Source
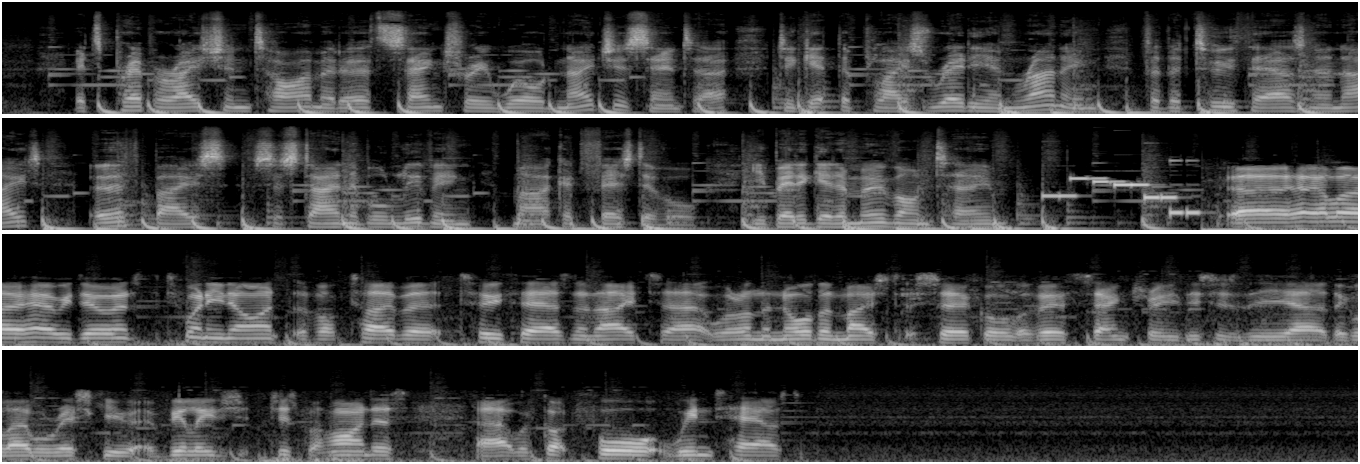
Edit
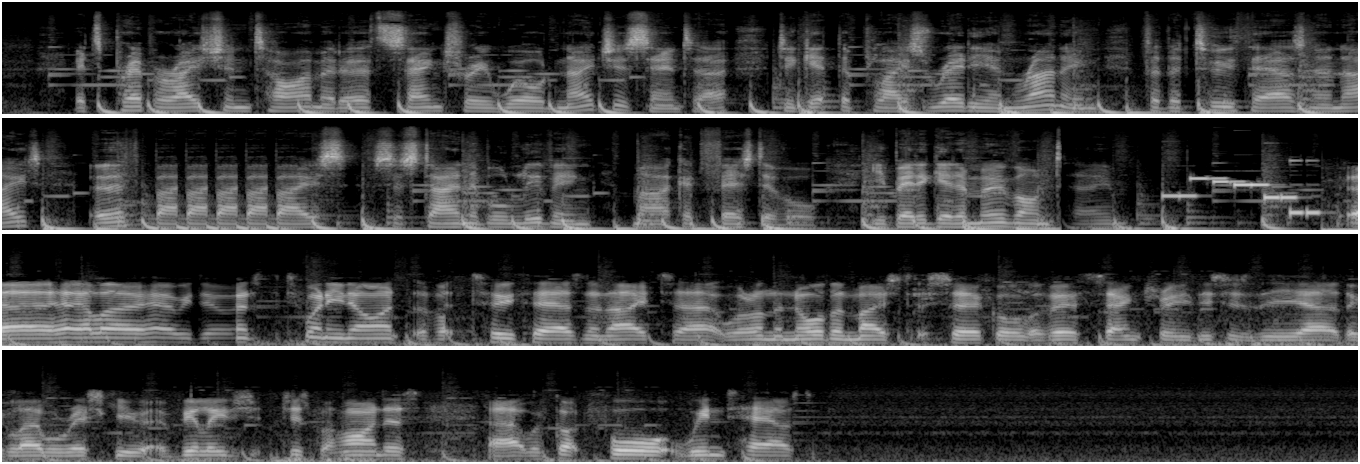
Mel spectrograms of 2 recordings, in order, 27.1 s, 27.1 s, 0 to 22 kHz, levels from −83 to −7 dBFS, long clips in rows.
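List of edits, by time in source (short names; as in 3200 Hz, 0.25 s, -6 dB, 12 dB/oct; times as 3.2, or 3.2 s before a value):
7.5 stutter 0.15 s, 5 plays
11.47–12.05 fade in
13.38–14.13 fade out, to -22.5 dB
15.17–15.71 cut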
